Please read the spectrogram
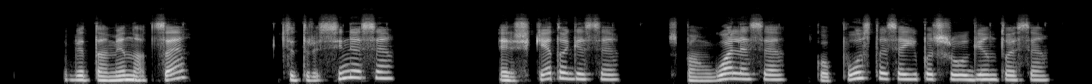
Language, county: Lithuanian, Vilnius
